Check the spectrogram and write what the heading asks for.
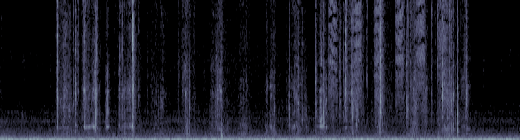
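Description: A run of short, irregular clicks and rustles from hands handling a cloth bow tie strap and its metal hook at a domestic sewing machine, over a steady low hum. The clicks come in uneven clusters rather than a regular stitching rhythm, and stop shortly before the end.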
